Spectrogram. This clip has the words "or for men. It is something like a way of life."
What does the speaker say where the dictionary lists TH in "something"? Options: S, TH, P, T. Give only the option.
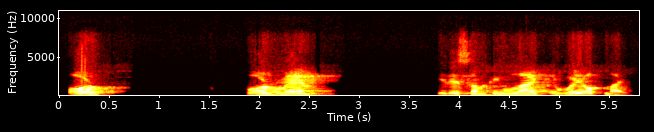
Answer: T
